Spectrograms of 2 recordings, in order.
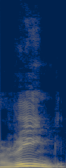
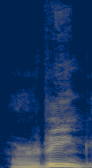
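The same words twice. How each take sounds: First: Said in the usual way. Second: ring dropped low and final; closing model word. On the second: Shown as a demonstration. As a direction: land ring low to close it. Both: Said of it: "आर I N G".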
